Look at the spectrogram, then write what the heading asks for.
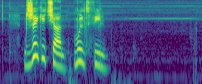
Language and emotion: Russian, positive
